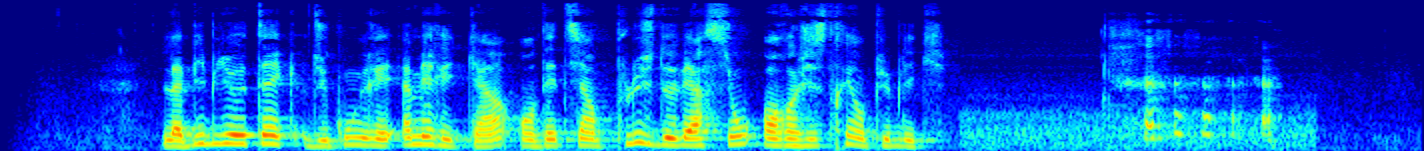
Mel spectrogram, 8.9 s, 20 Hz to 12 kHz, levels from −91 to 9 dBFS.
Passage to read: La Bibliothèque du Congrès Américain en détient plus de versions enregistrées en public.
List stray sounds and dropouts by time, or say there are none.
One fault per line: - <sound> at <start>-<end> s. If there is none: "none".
- laugh at 6.9-8.0 s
